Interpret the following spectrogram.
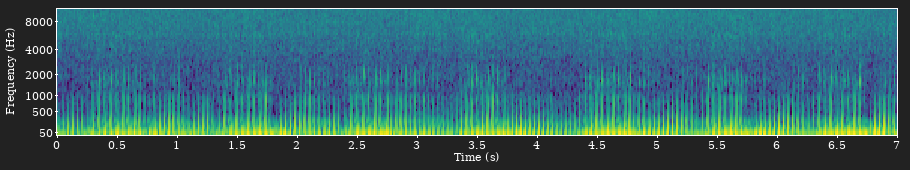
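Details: Close, loud purring from a kitten ten weeks old: low buzzing rumble rising and falling in clear breath cycles, a brief pause between each inhale and exhale, nothing else audible.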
